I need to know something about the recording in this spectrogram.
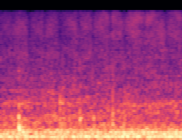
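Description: Whiteboard eraser being rubbed back and forth across a whiteboard, wiping off marker writing: a faint, steady scrubbing with a small tick or two.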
